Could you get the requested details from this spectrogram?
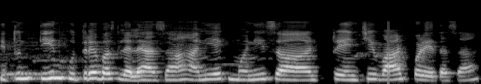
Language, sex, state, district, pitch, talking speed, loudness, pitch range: Konkani, female, Goa, North and South Goa, 220 Hz, 160 wpm, -16 LUFS, 205-255 Hz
